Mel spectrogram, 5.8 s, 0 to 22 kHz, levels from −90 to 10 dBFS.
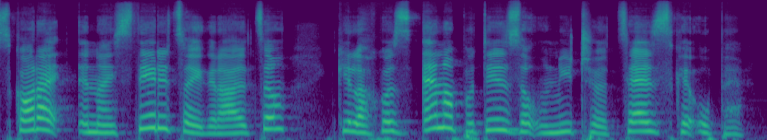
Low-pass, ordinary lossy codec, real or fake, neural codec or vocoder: none; none; fake; codec, 44.1 kHz, 7.8 kbps, DAC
